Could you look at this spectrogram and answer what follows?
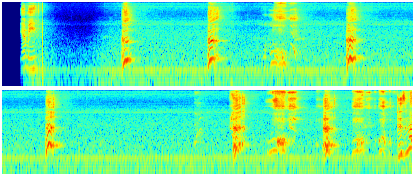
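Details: Mother with hiccups: repeated short, abrupt voiced hiccups about every two seconds, with laughter and room hum; ordinary hiccups.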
